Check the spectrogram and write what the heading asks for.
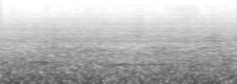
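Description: Steady low rumble of outdoor ambience, with no distinct events.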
